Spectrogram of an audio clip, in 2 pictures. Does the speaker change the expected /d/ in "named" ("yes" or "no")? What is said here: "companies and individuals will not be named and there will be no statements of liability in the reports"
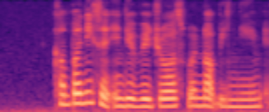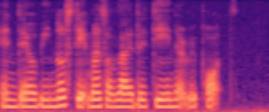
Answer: yes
